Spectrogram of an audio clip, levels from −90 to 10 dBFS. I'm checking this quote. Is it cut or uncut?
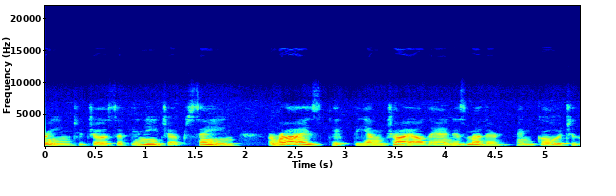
uncut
